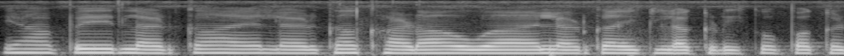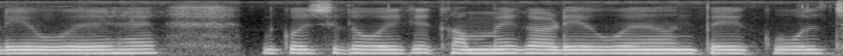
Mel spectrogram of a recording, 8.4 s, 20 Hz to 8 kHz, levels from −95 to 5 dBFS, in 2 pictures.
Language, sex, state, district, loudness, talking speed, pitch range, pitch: Hindi, female, Chhattisgarh, Bilaspur, -14 LUFS, 175 wpm, 180-190 Hz, 180 Hz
